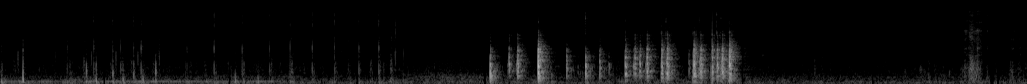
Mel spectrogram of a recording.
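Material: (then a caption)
Paper. A steel dip pen nib scratches lines and taps dots on a flat paper sketchbook page. Faint, quick ticks over a low steady hum give way to a louder run of sharp, bright scratchy strokes in the middle, then one last brief scratch near the end.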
